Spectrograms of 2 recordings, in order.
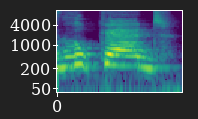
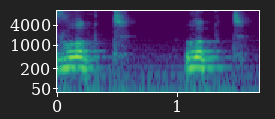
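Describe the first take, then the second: First: "looked" said as look-ed with a full extra vowel; wrong extra syllable. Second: "looked" said as one syllable ending in t. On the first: Teacher showing students the wrong way, look-ed. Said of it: "It's not looked". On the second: Teacher giving the right way after the wrong one, softly. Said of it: "It's not looked, it's looked". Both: Shown as a demonstration.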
